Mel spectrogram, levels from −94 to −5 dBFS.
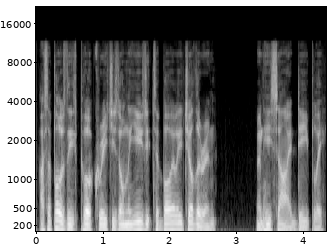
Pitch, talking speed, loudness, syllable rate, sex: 100 Hz, 235 wpm, -16 LUFS, 7.4 syllables/s, male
